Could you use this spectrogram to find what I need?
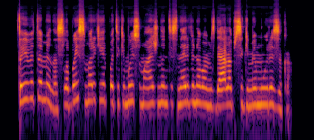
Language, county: Lithuanian, Vilnius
